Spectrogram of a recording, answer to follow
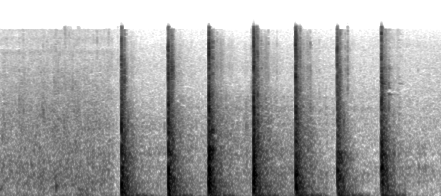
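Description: A hammer driving nails into wooden boards: seven sharp, even blows, about two a second, starting a little over a second in.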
